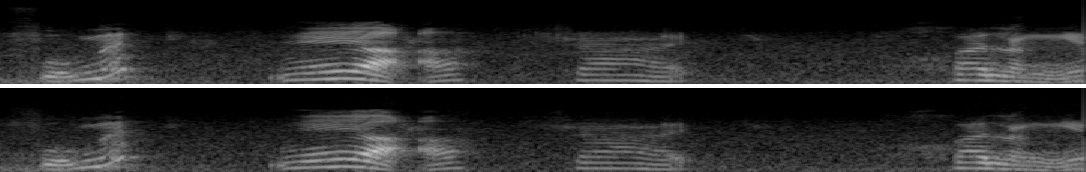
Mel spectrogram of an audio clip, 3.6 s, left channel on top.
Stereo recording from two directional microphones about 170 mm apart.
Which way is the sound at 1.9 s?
15° right (ahead or behind).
